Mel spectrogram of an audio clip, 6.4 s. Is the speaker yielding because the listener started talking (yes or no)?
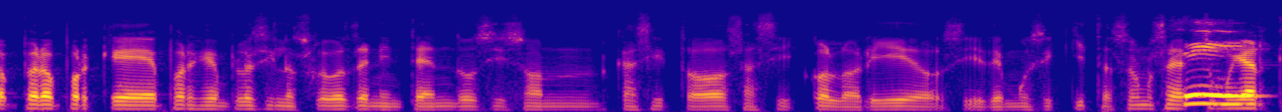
no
